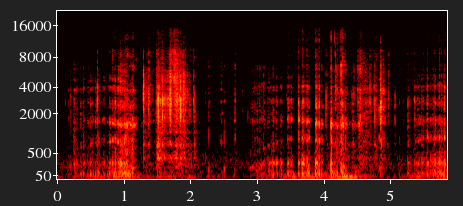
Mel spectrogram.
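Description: A utility knife blade shaves thin strips from a dry, solid oval green soap bar held in the hand. Bright, dry scraping and cutting strokes come in rasping bursts, with short quiet pauses between them.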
